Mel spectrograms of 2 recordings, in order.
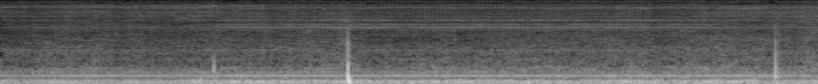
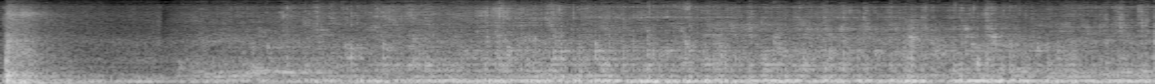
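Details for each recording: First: Refrigerator with door closed: steady low compressor hum with faint constant tone and a couple of soft clicks, no rattle or knocking; compressor sounds healthy. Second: Refrigerator, right after closing the door: a watery gurgle and bubbling from the compressor side as suction pulls air through the drain water; harmless, with cooling working normally.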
